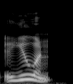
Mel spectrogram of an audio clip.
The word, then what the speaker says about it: Ewan: Bonjour, je m'appelle Ewan. Ça s'écrit E-W-A-N.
